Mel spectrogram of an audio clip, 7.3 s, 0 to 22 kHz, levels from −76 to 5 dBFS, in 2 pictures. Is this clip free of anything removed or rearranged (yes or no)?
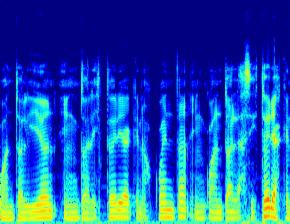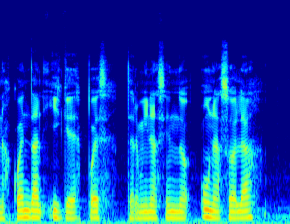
no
